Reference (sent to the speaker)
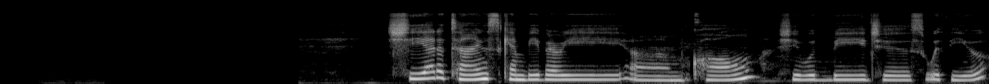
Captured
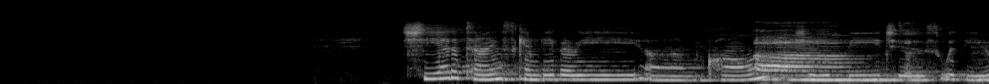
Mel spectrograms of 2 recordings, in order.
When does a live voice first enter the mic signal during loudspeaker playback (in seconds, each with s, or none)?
7.5 s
